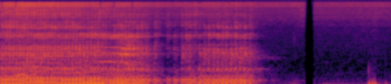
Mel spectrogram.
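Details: A bulldog named Grizzly gives one long, rough, low-pitched snore of fast regular pulses lasting over two seconds, fading into near silence with a small knock at the end.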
